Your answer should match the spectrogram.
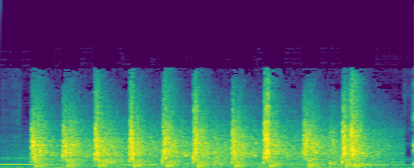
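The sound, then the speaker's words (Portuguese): A rapid, steady series of about nine sharp gunshots from fighting between drug traffickers, each ringing out with a short echoing tail through the Catumbi neighborhood in the central region of the city, over a constant low hum, with no one speaking. “O som da guerra entre traficantes ecoa pelo bairro em plena região central da cidade.”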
